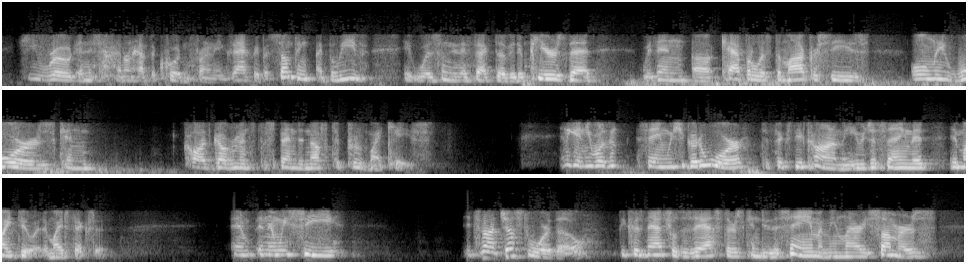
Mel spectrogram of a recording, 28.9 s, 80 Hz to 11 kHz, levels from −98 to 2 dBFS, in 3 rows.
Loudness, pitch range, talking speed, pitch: -20 LUFS, 125-150 Hz, 190 wpm, 140 Hz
